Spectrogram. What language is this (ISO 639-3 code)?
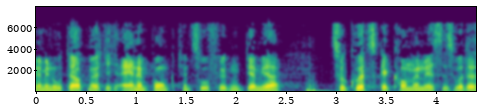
deu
